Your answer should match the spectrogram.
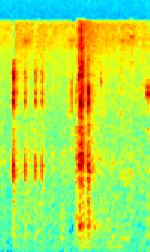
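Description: A few faint, light clicks of small wooden parts as the dome-shaped top of a handmade wooden windmill model is handled and lifted off. There is a cluster of clicks in the first half second and another about a second in.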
